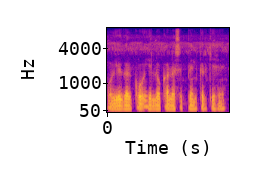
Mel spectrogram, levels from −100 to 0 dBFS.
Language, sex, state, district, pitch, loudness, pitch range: Hindi, male, Arunachal Pradesh, Papum Pare, 90 Hz, -19 LUFS, 90-95 Hz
